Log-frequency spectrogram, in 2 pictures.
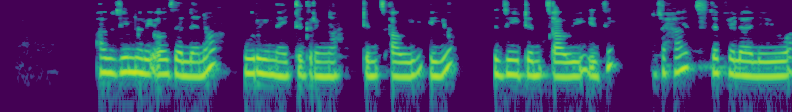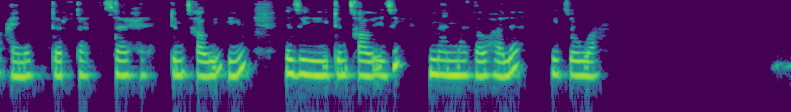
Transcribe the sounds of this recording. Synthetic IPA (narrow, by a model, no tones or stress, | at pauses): ʔaβzinɨɾiʔo̞zɐlːɐna | ɾinajt̪ʰɨɡɾɨɲːad̪̥ɨmt͡sʼawiʔɨjːu | ʔɨzid̪ɨmt͡sʼawiʔɨzi | b̥ɨzuħat̪z̥ɨt̪ʰɐfɐlalɐjuʕajnɐt̪̚d̪̥ɐɾfɨ̥t̪ʰat̪sɐɾħd̪̥ɨmt͡sʼawiʔɨjːu | ʔɨzid̪ɨmt͡sʼawiʔɨzi | ɨmɐnːat̪ʰɐβaɦalɐ | jɪt͡sʼɨwːaʕ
